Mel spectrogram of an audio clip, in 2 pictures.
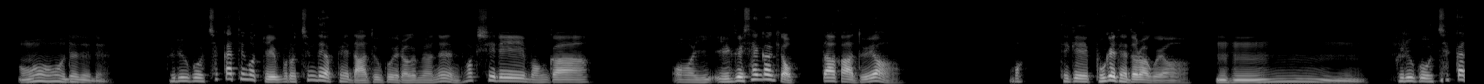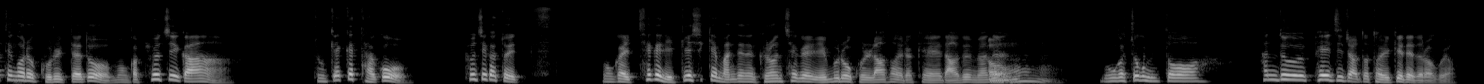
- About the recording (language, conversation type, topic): Korean, podcast, 디지털 디톡스는 어떻게 하세요?
- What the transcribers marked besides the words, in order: other background noise; sniff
